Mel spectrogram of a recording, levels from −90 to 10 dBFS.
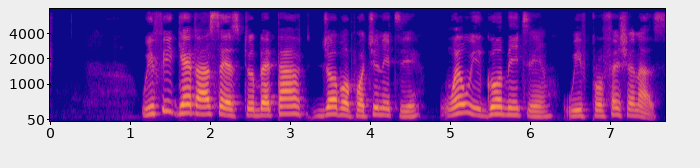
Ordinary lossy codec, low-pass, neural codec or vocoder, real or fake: none; 7.2 kHz; codec, 16 kHz, 2 kbps, X-Codec, WavLM features, trained on Multilingual LibriSpeech; fake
